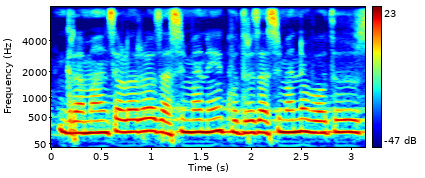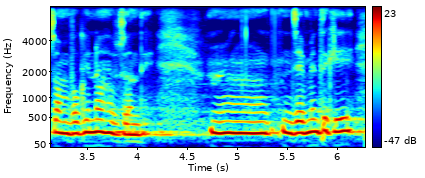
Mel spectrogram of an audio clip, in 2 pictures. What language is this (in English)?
Odia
